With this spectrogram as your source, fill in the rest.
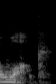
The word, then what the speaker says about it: wok: Yeah, a walk, you're frying your rice with a wok. But in British English, a wok. Yeah, a wok.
